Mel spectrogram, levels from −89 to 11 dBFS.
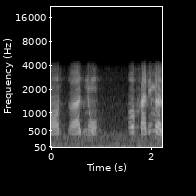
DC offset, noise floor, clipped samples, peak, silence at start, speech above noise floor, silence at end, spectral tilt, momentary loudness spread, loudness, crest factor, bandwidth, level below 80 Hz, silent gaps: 0.1%; -45 dBFS; under 0.1%; -8 dBFS; 0 s; 20 dB; 0 s; -0.5 dB/octave; 13 LU; -26 LUFS; 20 dB; 4.6 kHz; -48 dBFS; none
